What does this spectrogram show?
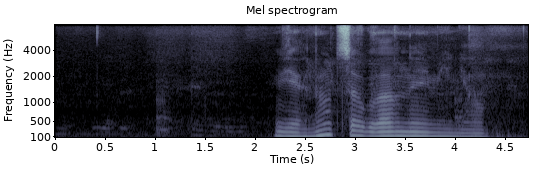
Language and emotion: Russian, sad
